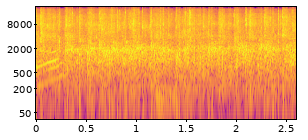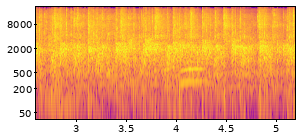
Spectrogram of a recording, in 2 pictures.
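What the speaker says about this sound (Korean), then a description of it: "우리 말씀 들어주신 인경 스님께 큰 박수 한번 부탁드리겠습니다" Studio audience applauding a Buddhist monk after a talk on finding happiness: dense, steady clapping fills the whole stretch at close range, with brief voices surfacing faintly underneath.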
